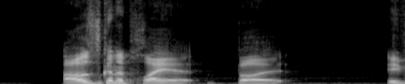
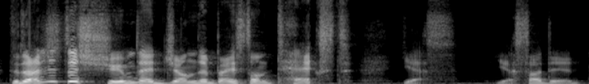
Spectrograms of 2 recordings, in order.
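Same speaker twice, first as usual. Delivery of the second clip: ordinary talk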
